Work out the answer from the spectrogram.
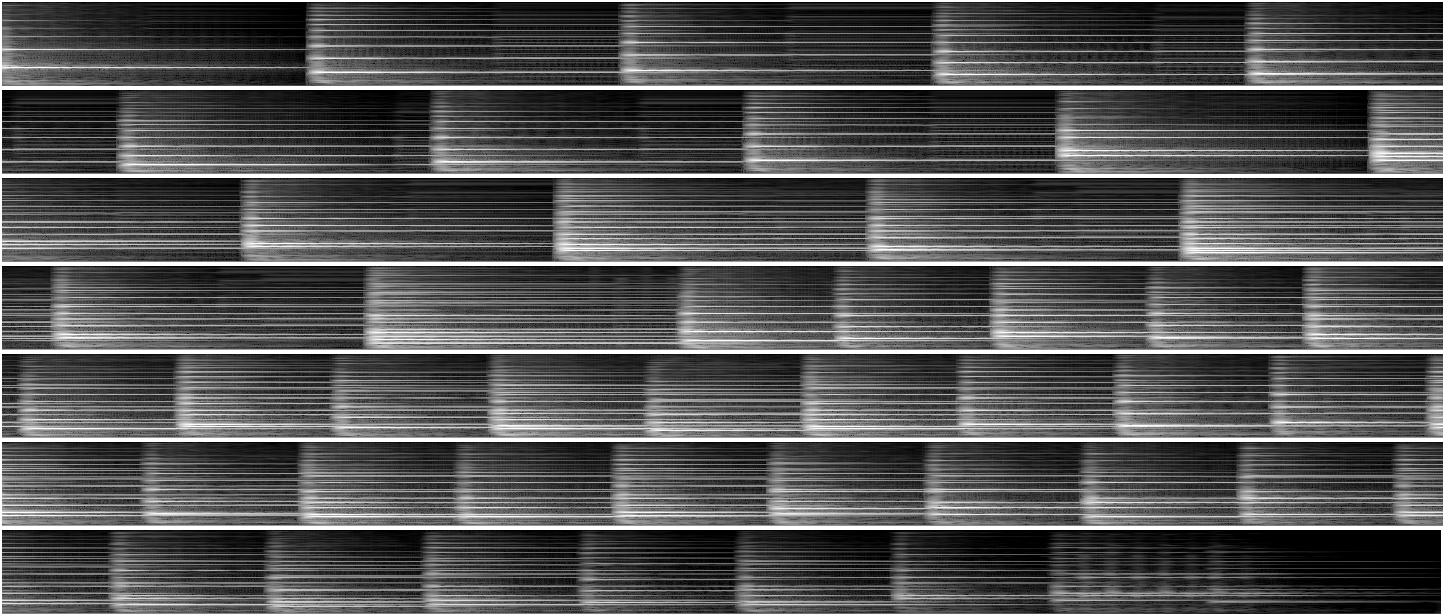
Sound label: canon violin duet; pachelbel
